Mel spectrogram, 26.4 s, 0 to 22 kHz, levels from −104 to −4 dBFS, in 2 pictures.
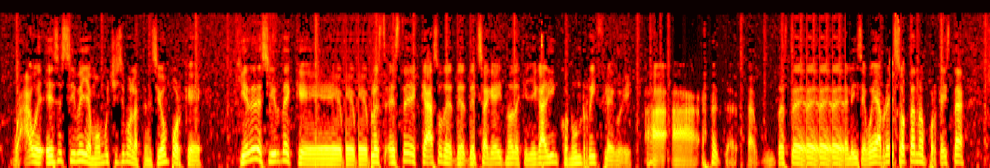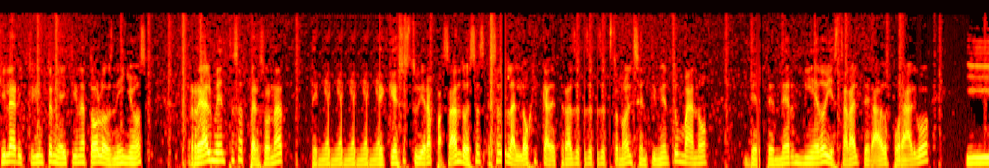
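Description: Overdone noise removal runs through the whole speech clip. The noise reduction was set too hard. It cuts narrow frequency bands whenever they sit near its noise estimate. Soft parts of the voice vanish along with the hiss. Pauses fall to near silence with faint twinkling specks.

The first repeated buffer comes at 4.61 to 4.95 s, after "decir de que". Fresh audio was late, so the player looped the last block. Each repeat lasts about 171 ms, which fits an 8192-sample buffer. Here it plays two extra times. A short stutter with hard joins results, and roughly a third of a second is lost. Another follows at 6.14 to 6.32 s, after "este este caso del". It repeats once.

A corrupt frame decoded at 7.21 to 7.23 s gives a brief glitch. Damaged bits made the decoder put energy at wrong frequencies.

At 10.75 to 11.26 s the buffer repeats three times. That is about half a second of stutter.

At 11.86 to 12.05 s several corrupt frames play in a row. 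The burst is loud, peaking at about -5 dBFS.

At 17.58 to 18.26 s the longest stutter falls between "esa persona" and "que eso estuviera pasando". It repeats four times.

Quieter corrupt-frame glitches follow at 19.89 to 19.95 s. A last buffer stutter at 20.99 to 21.33 s repeats twice. A final corrupt-frame glitch comes at 23.29 to 23.38 s, spanning a few frames.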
